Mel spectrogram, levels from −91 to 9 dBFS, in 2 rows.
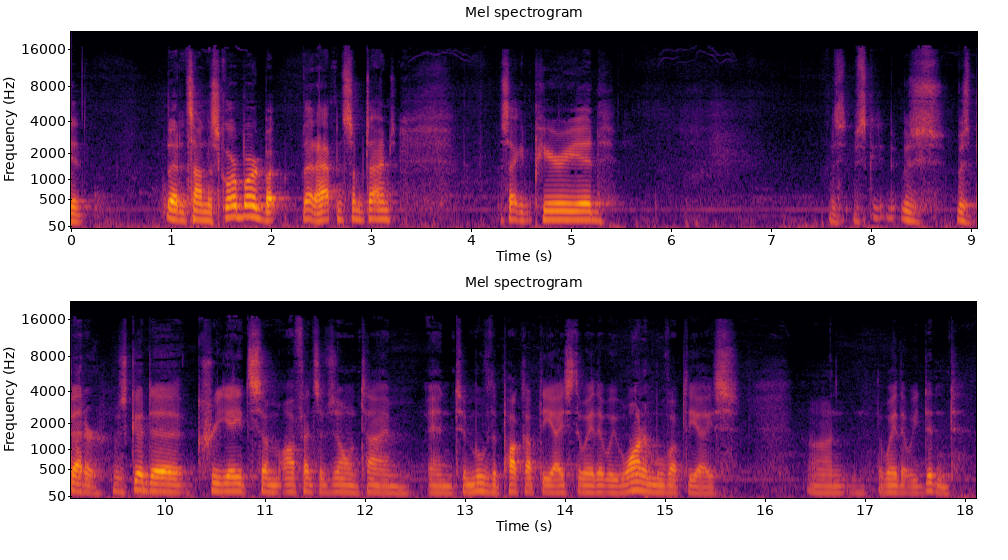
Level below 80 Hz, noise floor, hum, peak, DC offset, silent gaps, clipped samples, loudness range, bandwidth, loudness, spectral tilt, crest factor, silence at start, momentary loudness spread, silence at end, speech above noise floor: -52 dBFS; -51 dBFS; none; -2 dBFS; under 0.1%; none; under 0.1%; 9 LU; 17 kHz; -23 LUFS; -5 dB/octave; 22 dB; 0 s; 17 LU; 0.05 s; 28 dB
